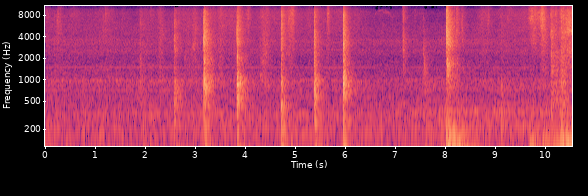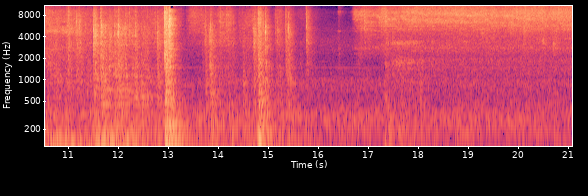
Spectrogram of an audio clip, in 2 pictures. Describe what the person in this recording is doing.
I walked to my bathroom,opened the door,entered into the shower,closed the door and turned on the water.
